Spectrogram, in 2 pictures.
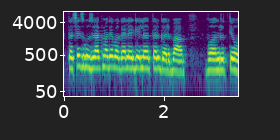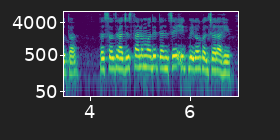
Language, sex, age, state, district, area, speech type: Marathi, female, 18-30, Maharashtra, Mumbai Suburban, urban, spontaneous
